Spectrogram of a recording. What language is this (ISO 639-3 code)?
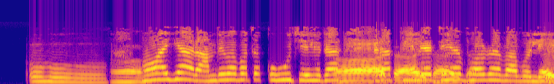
ori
